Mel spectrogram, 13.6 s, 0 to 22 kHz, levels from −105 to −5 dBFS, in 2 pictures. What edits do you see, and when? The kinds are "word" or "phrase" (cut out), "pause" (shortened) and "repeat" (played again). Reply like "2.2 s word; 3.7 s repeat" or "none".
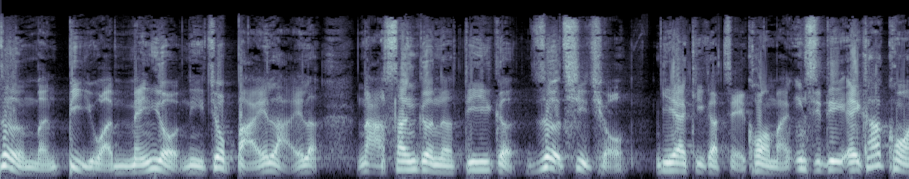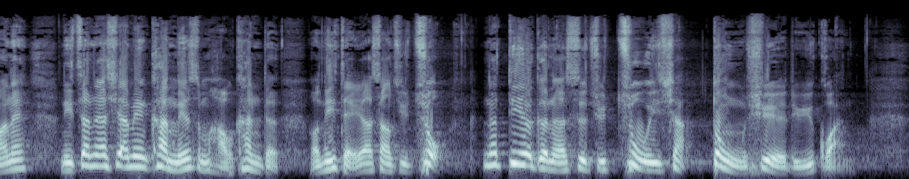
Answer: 4.8 s pause; 10.2 s pause

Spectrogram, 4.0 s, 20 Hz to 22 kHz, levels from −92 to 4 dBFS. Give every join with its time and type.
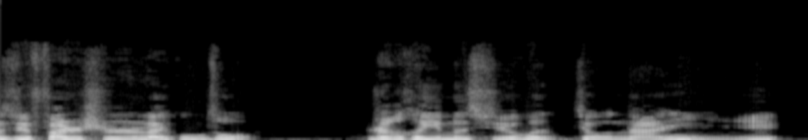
none

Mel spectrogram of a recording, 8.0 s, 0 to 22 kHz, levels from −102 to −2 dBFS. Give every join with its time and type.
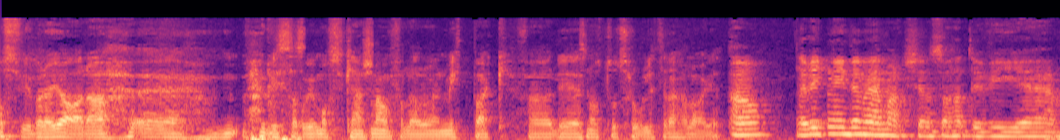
2.3 s phrase; 2.8 s phrase; 4.4 s word; 5.9 s pause; 6.2 s word

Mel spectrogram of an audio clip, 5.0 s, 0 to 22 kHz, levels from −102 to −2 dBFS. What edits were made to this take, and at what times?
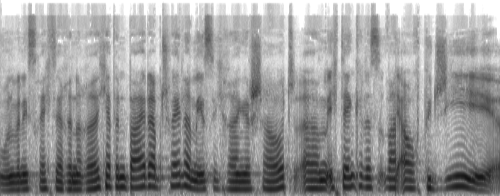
1.6 s word; 4.0 s word

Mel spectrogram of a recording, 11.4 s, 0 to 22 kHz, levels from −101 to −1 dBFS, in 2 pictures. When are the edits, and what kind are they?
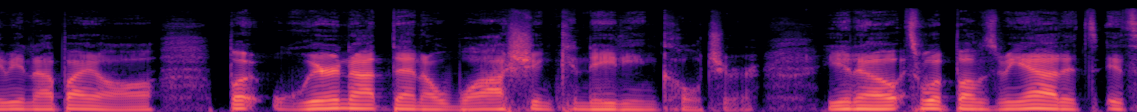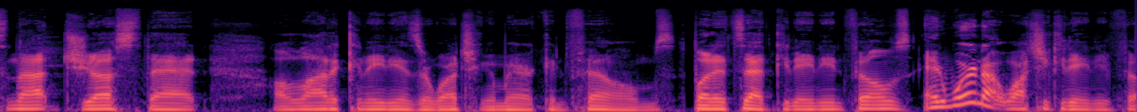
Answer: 4.5 s phrase; 9.1 s pause; 9.6 s phrase

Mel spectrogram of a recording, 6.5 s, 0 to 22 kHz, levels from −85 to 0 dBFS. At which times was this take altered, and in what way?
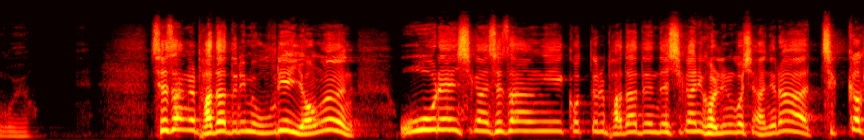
none

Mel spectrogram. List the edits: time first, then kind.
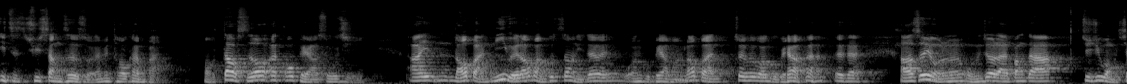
none

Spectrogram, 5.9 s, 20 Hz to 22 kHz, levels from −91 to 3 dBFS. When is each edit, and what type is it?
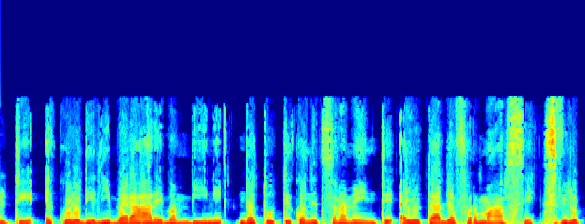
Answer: none

